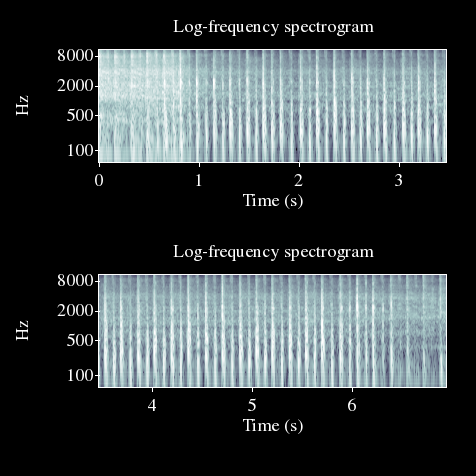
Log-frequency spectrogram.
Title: Twiste fazendo barulho no motor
